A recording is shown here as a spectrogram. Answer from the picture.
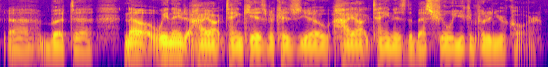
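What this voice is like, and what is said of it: Relaxed, soothing radio voice. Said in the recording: “my voice is very relaxing and very, I've been told it's soothing... Great radio voice.”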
